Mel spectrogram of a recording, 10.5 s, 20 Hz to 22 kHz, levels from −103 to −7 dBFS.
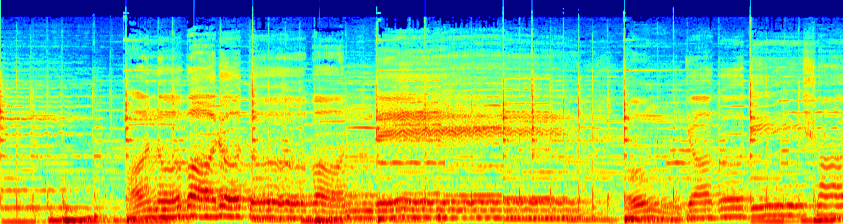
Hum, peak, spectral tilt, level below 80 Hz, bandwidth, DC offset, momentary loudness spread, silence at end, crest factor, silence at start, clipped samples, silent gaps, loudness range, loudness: none; 0 dBFS; -5.5 dB/octave; -30 dBFS; 15.5 kHz; under 0.1%; 7 LU; 0 s; 16 dB; 0 s; under 0.1%; none; 3 LU; -15 LUFS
